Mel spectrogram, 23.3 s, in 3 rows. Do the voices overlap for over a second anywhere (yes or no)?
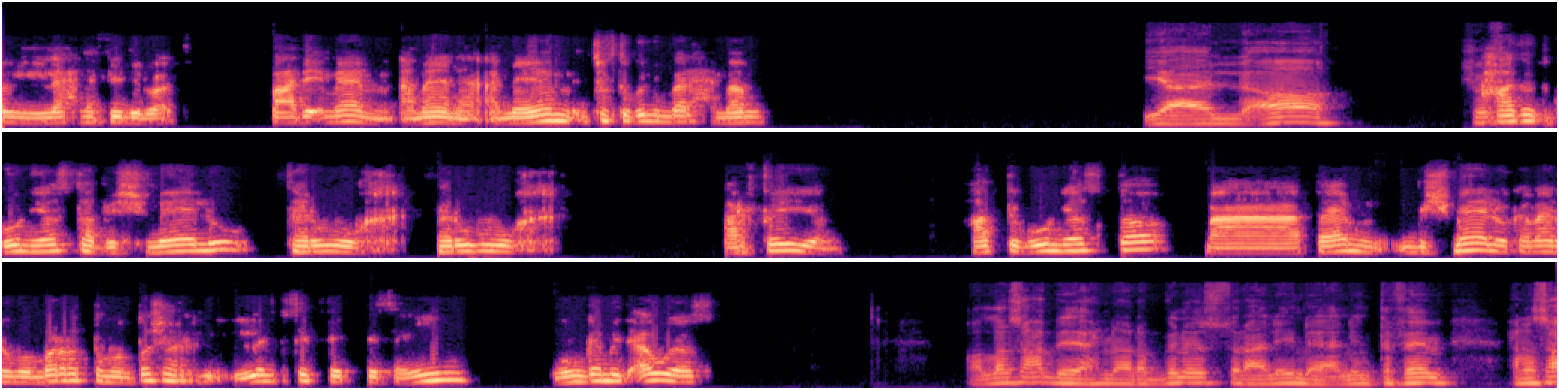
no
